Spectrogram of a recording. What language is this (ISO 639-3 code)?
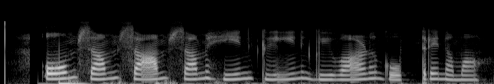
san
